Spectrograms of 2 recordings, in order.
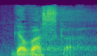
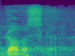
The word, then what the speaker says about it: Gavaskar: Foreign English-tongued cricket commentators say Gavaskar for Sunil, when this is actually Gavaskar.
